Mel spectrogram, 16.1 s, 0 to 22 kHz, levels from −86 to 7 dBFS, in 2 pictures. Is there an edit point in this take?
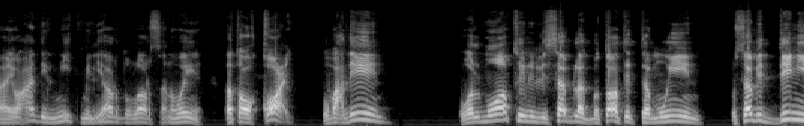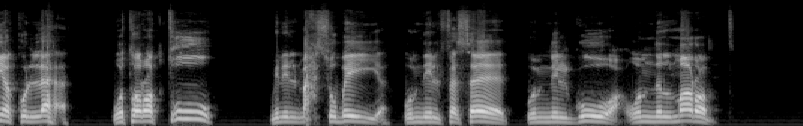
yes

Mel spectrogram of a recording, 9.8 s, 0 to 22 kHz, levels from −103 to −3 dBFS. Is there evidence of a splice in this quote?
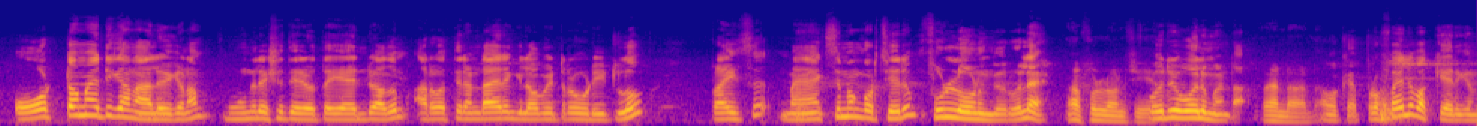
no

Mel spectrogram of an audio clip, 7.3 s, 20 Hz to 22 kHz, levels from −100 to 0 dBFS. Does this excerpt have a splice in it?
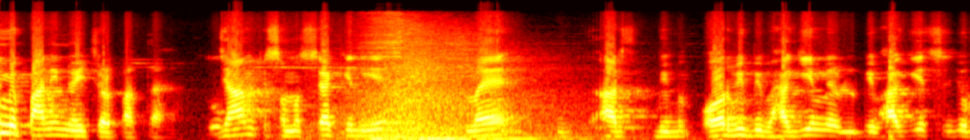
yes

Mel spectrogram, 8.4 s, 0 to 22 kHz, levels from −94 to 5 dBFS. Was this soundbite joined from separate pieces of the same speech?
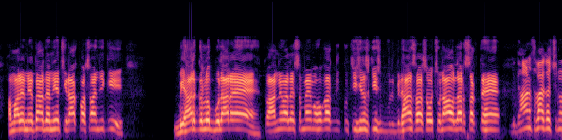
no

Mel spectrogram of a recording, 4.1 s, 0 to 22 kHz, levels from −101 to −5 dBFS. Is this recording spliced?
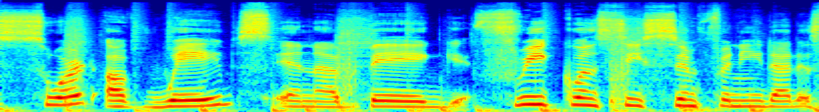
yes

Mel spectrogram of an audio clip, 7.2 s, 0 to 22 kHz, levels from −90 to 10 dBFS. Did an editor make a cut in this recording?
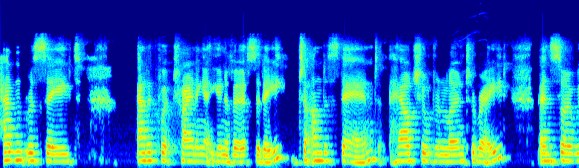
no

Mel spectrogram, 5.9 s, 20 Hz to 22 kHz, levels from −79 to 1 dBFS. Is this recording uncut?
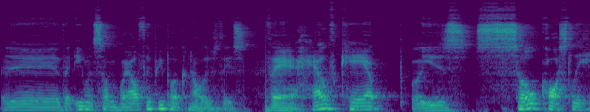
no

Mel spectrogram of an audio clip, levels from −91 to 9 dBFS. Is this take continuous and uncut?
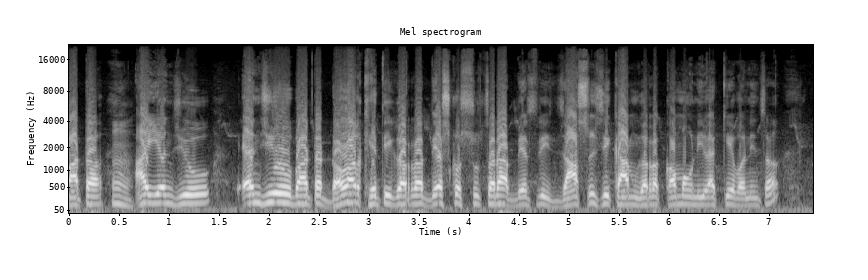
yes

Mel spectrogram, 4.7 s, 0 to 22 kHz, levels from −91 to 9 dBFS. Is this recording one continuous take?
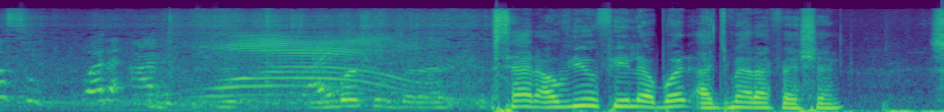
no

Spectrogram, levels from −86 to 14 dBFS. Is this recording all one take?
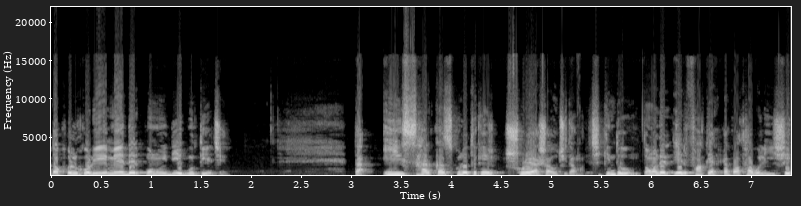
no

